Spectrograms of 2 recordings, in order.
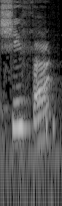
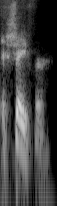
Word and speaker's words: Schaefer: Is it Schiefer? It's Schaefer. It's Schaefer.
